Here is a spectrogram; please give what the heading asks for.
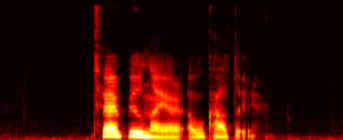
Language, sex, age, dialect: Faroese, female, 15-35, Suðurstreymoy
